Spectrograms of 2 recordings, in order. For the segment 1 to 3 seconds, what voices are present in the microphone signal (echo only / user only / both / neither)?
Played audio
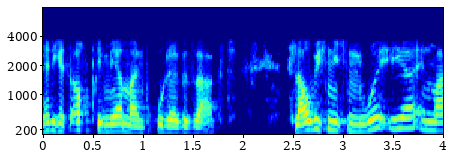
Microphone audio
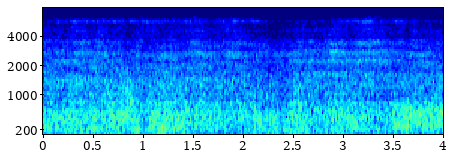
neither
